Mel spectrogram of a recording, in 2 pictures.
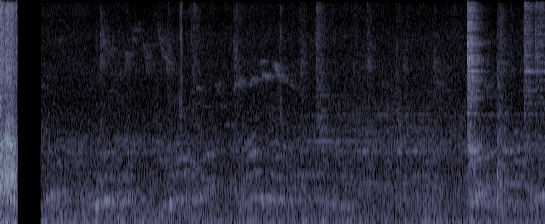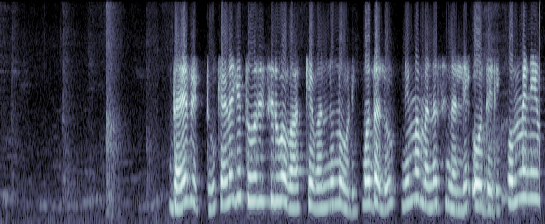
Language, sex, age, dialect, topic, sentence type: Kannada, female, 60-100, Dharwad Kannada, banking, statement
